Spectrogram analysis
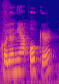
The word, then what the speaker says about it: Colonia Hocker: como decimos en castellano, "Colonia Ocker", porque la H no la pronunciamos.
